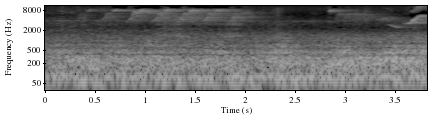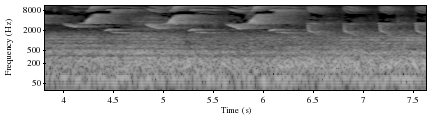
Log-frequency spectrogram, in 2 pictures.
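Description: A songbird singing: a series of repeated falling notes starting about halfway in, after fainter high chirps, over steady low background noise.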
